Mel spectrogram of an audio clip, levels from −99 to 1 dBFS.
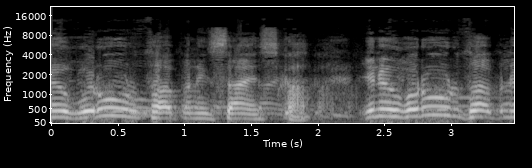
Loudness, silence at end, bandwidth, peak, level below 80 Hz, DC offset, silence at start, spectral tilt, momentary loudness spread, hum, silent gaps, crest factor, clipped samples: -27 LUFS; 0 s; 10.5 kHz; -12 dBFS; -60 dBFS; under 0.1%; 0 s; -5.5 dB/octave; 10 LU; none; none; 14 dB; under 0.1%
